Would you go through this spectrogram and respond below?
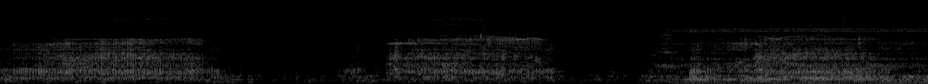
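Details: Snoring dog named Angel Bear, dozing again, gives three loud, harsh, rattling breaths of roughly two and a half seconds each, with short near-silent gaps between them and a thin whistling overtone.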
